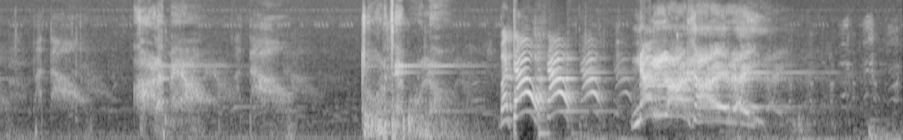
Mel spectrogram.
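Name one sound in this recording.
A woman sings into a microphone over loudspeakers outdoors.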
